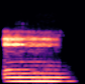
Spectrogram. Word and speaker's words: enthymeme: a valid argument, logistic argument, is called an enthymeme. Hey, yes, enthymeme. It's spelled E-N, E for Emmanuel, N.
